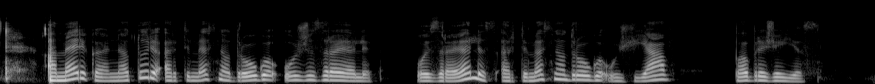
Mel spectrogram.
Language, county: Lithuanian, Klaipėda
